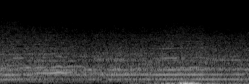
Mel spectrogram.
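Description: Formula 1 cars lapping in practice at the São Paulo Grand Prix, a steady high-pitched engine whine with a low rumble swelling near the end as a car passes, no talk.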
